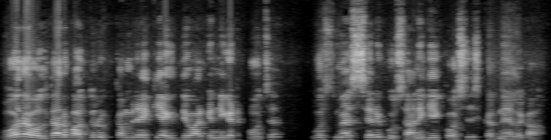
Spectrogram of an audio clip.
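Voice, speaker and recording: A man narrating a comic audio story in a lively storytelling manner. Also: fairly high pitch, moderate pace, a little hiss or hum.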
